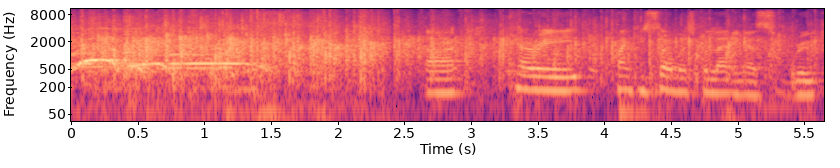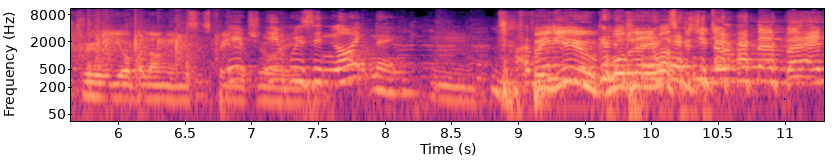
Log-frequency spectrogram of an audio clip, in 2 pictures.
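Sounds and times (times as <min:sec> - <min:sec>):
audience applause: 0:00.0 - 0:07.1
speech: 0:03.3 - 0:11.2
laughter: 0:04.5 - 0:11.2.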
